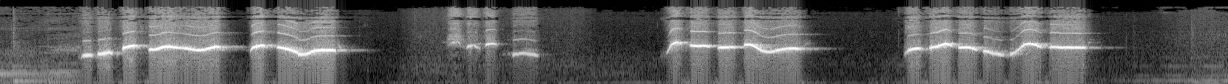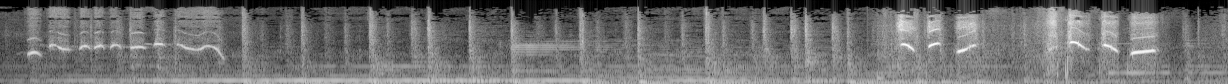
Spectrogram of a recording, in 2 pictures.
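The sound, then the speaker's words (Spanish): A person makes several loud Mazatec whistled calls with sliding, warbling pitch toward a cousin outside; after a pause, the cousin answers with fainter whistles without seeing the caller, over a steady rumble of outdoor background noise. “Inclusive ahorita puedo hacer un chiflido hacia mi primo que se encuentra allá afuera. Sin verme me puede contestar.”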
